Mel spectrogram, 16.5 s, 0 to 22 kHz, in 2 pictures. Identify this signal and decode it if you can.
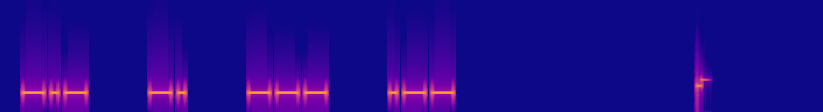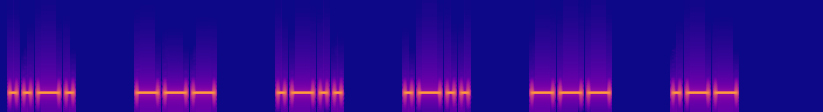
Morse code, heard as a keyed tone, about 17 wpm, spaced as for 10 wpm, 700 Hz. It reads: KNOW FOLLOW
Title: 3x Character Spacing - Top 300 Words - 17wpm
